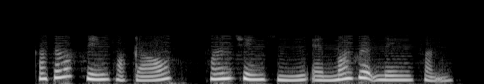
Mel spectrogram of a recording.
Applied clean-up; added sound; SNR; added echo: neural separator model SepFormer WHAMR!.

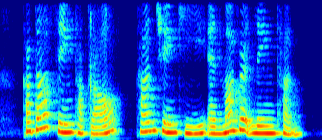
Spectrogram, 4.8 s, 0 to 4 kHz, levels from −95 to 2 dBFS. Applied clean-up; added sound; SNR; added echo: neural mask model DeepFilterNet 3.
